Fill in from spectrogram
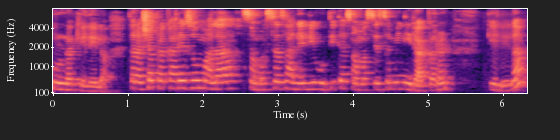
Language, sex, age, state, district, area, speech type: Marathi, female, 18-30, Maharashtra, Yavatmal, urban, spontaneous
